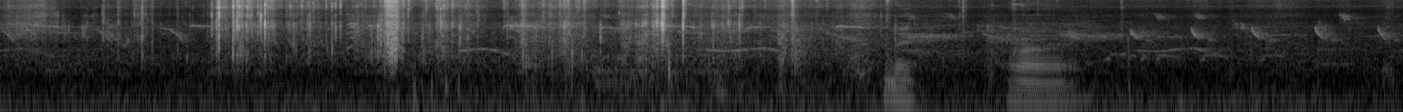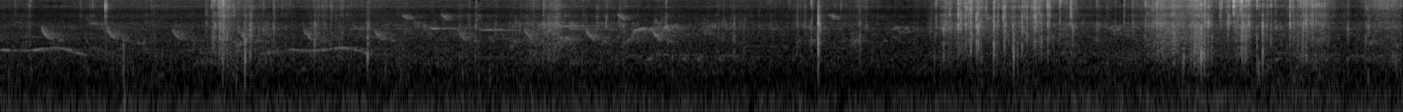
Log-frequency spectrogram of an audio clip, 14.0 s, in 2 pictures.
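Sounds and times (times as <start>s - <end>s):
leaves rustling: 0.0s - 5.3s, 7.6s - 14.0s
bird whistled notes: 0.0s - 6.4s
birds chirping: 0.0s - 14.0s.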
